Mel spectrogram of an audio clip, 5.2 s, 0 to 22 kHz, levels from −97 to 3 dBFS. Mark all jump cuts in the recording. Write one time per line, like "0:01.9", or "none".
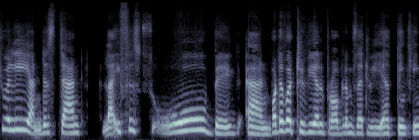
0:01.5
0:03.4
